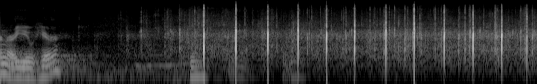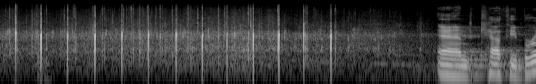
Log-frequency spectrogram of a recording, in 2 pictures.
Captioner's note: applause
